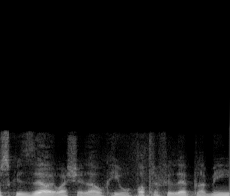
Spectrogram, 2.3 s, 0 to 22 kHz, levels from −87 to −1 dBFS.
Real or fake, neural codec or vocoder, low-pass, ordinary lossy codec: fake; codec, 16 kHz, 0.5 kbps, X-Codec, HuBERT features, trained on LibriSpeech; 7.2 kHz; none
